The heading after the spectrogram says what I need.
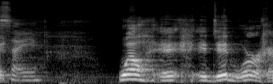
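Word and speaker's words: açaí: Yeah, acai.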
